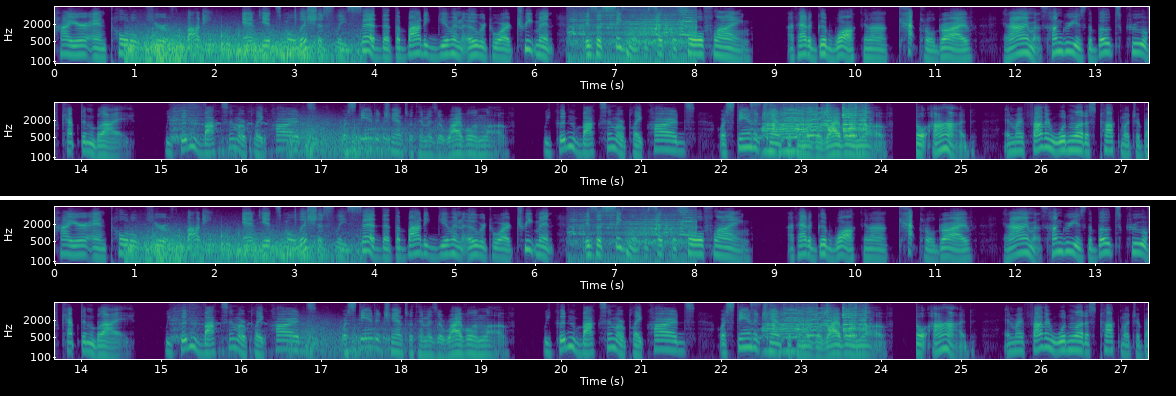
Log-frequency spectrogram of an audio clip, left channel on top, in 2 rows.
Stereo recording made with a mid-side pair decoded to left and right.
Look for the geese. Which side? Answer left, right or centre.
left.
